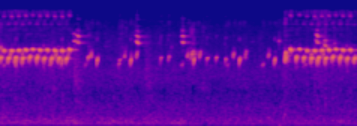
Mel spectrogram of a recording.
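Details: European goldfinch song for stimulating caged birds: a fast, even trill of bright repeated notes, a middle stretch of scattered chirps, then the rapid trill returning at the end, over steady hiss.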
